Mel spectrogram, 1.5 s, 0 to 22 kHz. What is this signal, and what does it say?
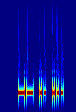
Morse code, heard as a keyed tone, about 28 wpm, 700 Hz. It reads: MIS
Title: Prefixes and Suffixes 28wpm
